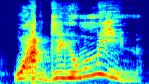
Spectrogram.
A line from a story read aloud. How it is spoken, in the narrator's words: cried out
